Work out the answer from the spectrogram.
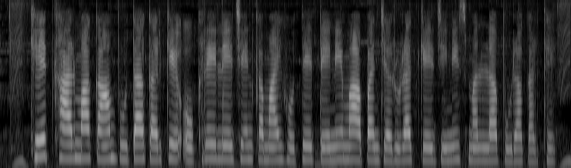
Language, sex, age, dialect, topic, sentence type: Chhattisgarhi, female, 18-24, Western/Budati/Khatahi, agriculture, statement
